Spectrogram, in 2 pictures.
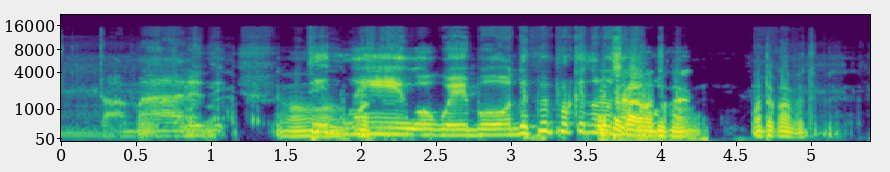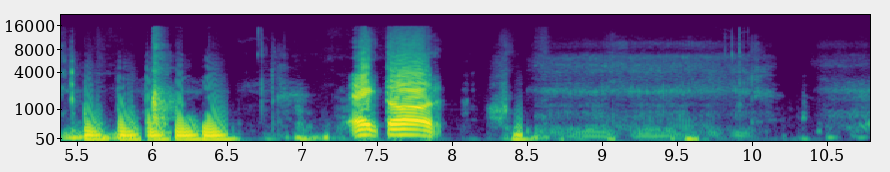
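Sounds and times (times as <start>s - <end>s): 
person snoring asleep, muffled through a bathroom door: 0.0s - 2.0s, 8.4s - 10.7s
speech: 0.2s - 6.6s, 7.3s - 8.5s
soft breath: 8.3s - 10.7s.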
